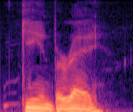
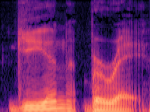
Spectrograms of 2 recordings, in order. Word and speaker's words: Guillain-Barré: They found out that after about 4 days, they came back and said I had this rare autoimmune syndrome called Guillain-Barré. – Guillain-Barré. Yeah. How do you spell that? – G-U-I-L-L-A-I-N.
